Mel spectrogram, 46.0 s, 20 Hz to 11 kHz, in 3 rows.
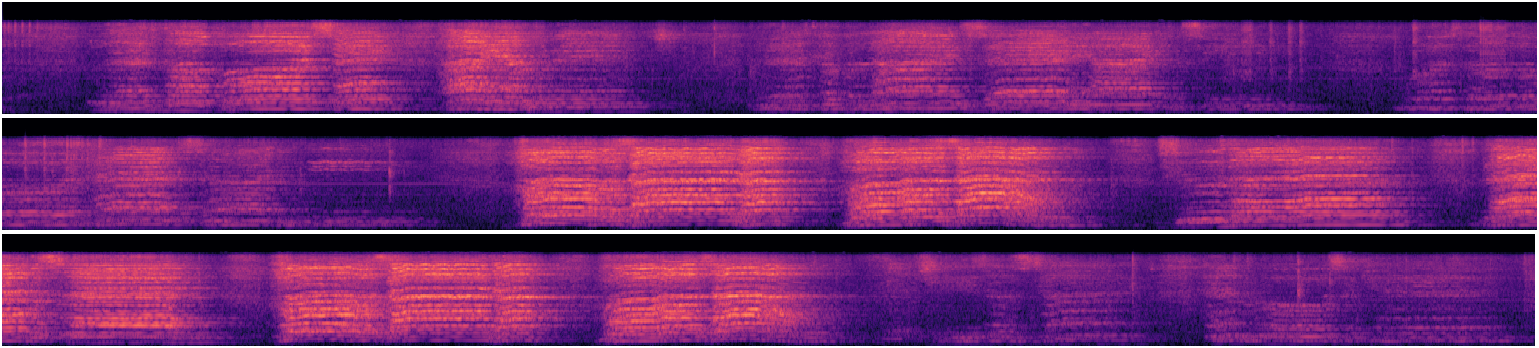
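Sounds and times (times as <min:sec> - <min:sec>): mixed choir singing a cappella: 0:00.8 - 0:46.0.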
